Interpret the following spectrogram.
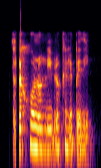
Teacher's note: Y la respuesta será sí o no, y hay una entonación ascendente.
